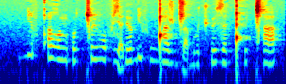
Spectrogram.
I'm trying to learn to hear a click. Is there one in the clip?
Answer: yes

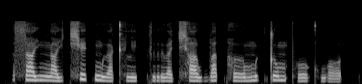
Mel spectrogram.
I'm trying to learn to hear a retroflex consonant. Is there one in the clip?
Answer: no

